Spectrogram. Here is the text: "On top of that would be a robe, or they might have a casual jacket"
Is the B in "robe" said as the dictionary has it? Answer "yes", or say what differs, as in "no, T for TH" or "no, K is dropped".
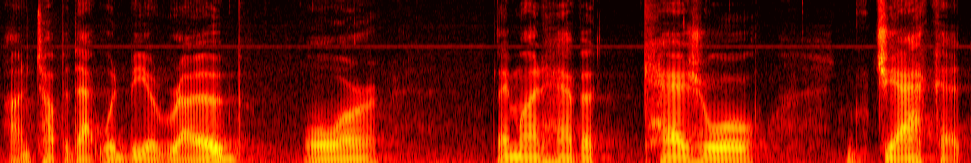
yes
